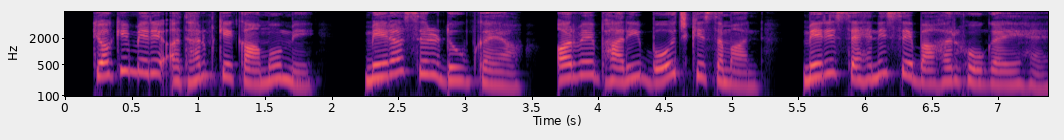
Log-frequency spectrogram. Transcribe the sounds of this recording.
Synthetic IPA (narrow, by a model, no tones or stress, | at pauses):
kjõːkimeːɾeʔɐd̪ʱəɾmkekaːmõmẽ | meːɾasɪɾfɖuːp̚ɡɐja | ɔːɾʋɛbʱaːɾiboːd͡ʒkesɐmaːn | meːɾesɛɦnesebaːɦəɾɦoɡɐeɦɛ̃ː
